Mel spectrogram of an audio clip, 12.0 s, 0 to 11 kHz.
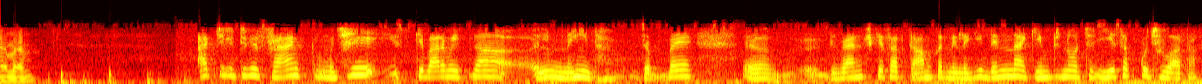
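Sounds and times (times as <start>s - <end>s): man asking a question: 0.0s - 0.4s
microphone handling thumps: 0.3s - 2.1s.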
